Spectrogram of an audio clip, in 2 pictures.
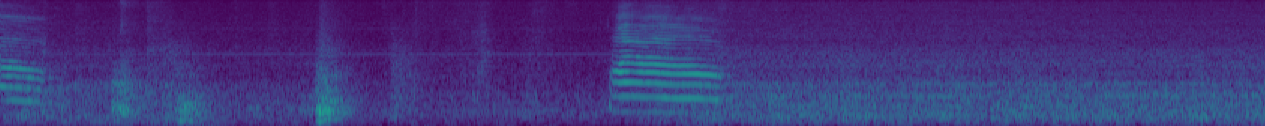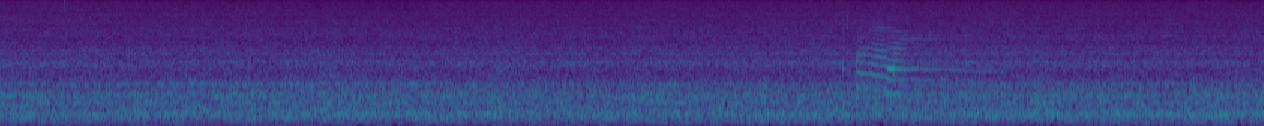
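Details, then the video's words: Snowshoe cat from the pair Nevada and Noodles calling for attention, food or a walk: a few knocks and taps first, then one strong falling meow, and much later a faint short call over low room noise. "Snowshoe Cat Voices"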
